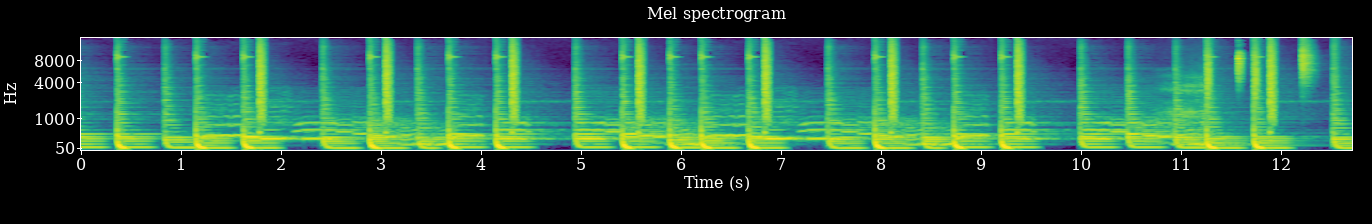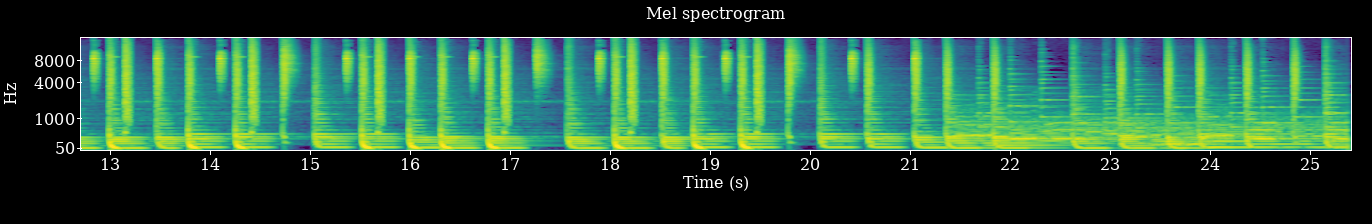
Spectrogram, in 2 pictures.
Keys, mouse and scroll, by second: 3.7 click, 13.8 click.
